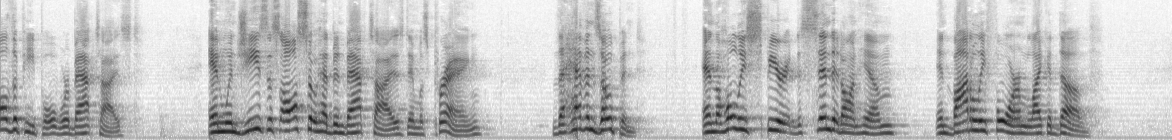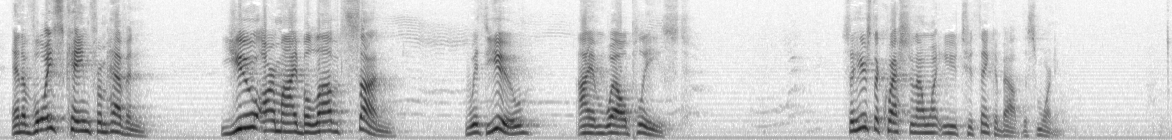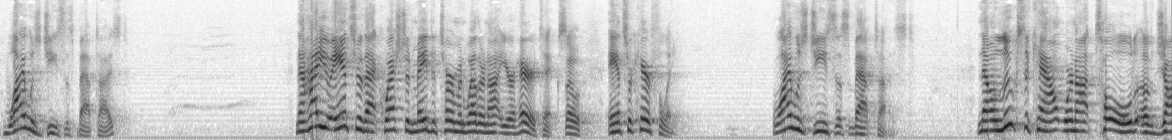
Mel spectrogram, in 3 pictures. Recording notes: This sermon on Luke 3:21-38 was preached at the Tarrant Bible Methodist Church on March 6, 2022.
